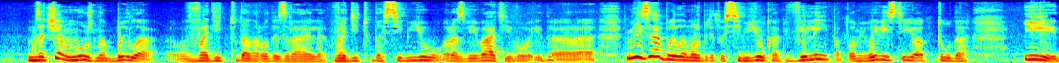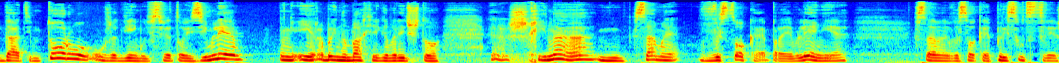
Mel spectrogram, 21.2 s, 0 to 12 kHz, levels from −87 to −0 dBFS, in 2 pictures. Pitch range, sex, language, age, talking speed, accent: 145-185 Hz, male, Russian, 40-59, 135 wpm, native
